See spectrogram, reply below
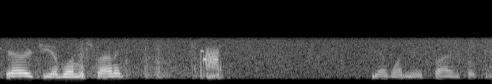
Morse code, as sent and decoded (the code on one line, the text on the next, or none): none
